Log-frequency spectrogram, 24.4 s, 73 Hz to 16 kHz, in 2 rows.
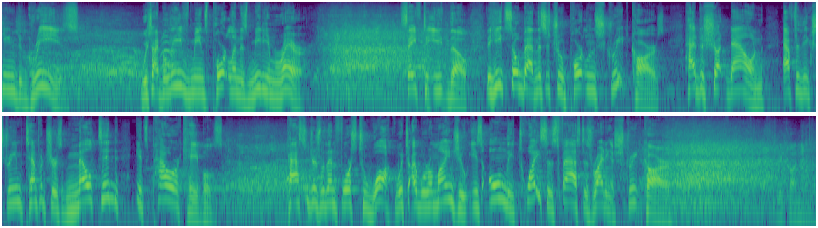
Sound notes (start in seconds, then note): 4.7 laughter; 21.8 laughter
